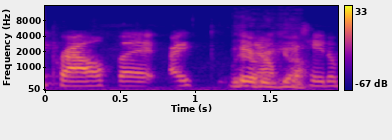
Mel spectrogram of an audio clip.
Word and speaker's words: PRAL: it's an abbreviation. So I say prowl, but There we go.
